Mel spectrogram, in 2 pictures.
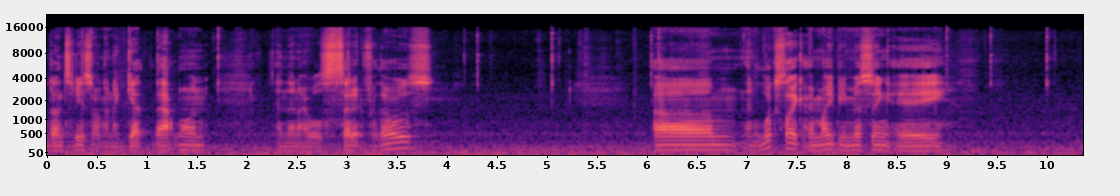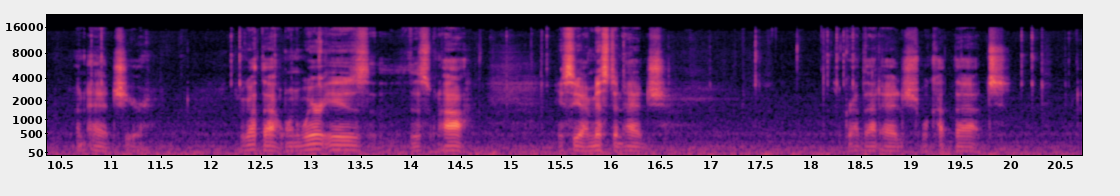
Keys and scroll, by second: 7.7 w.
